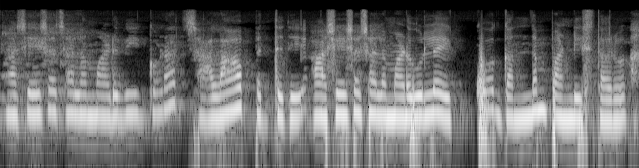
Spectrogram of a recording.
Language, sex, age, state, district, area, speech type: Telugu, female, 18-30, Andhra Pradesh, Bapatla, rural, spontaneous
